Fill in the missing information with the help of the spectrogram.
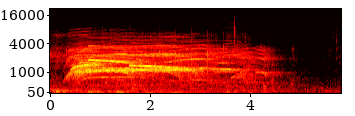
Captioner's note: audience cheers and applause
